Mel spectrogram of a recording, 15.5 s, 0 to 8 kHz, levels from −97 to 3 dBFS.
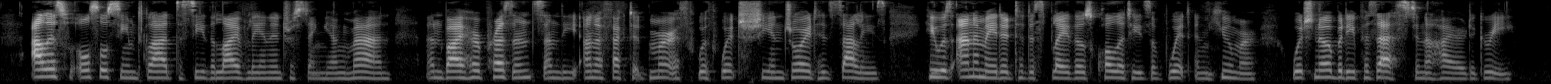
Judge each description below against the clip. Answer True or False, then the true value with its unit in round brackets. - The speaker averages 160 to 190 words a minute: True (170 wpm)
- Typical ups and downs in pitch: False (1.9 semitones)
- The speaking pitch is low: False (220 Hz)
